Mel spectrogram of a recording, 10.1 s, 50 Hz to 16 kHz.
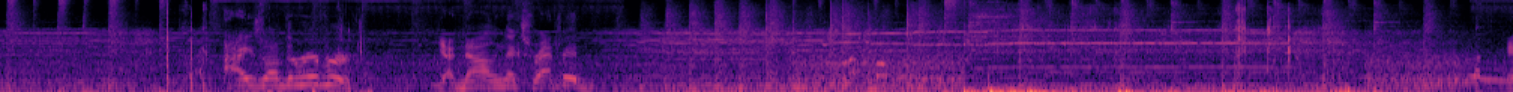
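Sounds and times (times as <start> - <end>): background music with steady beat: 0.0 - 9.9.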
